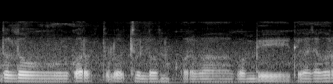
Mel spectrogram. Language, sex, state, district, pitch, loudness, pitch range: Chakma, female, Tripura, Unakoti, 135 Hz, -17 LUFS, 130-140 Hz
